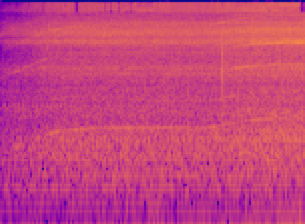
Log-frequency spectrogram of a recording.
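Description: A cordless stick vacuum from BİM, Heifer brand, runs at a steady high whine with an airy rush, constant and close throughout, nearing the end of its battery charge, no voices.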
